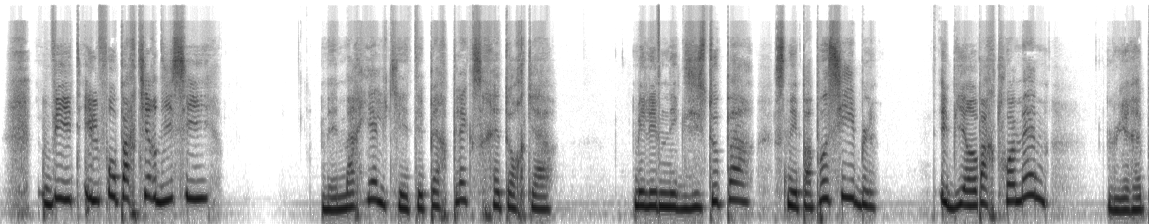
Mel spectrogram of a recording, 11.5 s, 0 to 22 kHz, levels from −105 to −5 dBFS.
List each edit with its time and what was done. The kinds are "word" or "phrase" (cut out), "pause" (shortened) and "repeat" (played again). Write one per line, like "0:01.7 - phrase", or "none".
0:06.6 - word
0:09.8 - word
